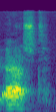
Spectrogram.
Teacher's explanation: Now in my dialect, many people would say asked. They would not bother to try to get that K in there.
